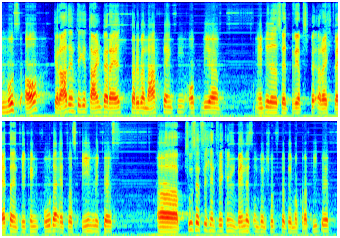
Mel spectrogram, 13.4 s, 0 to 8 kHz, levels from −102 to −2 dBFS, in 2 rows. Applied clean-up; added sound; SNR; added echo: neural separator model SepFormer DNS4.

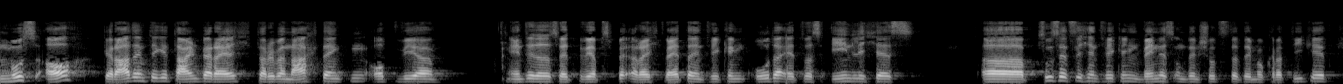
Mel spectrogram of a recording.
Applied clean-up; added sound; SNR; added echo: none; none; none; none.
